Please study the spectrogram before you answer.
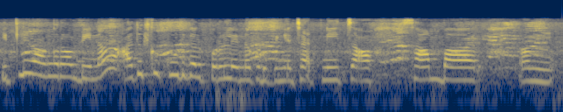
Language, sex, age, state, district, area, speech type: Tamil, female, 45-60, Tamil Nadu, Sivaganga, rural, spontaneous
